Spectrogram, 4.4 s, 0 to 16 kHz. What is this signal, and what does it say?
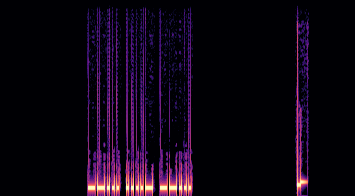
Morse code, heard as a keyed tone, about 40 wpm, 700 Hz. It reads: 747
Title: Common Cut Numbers - 3-Digit 40wpm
